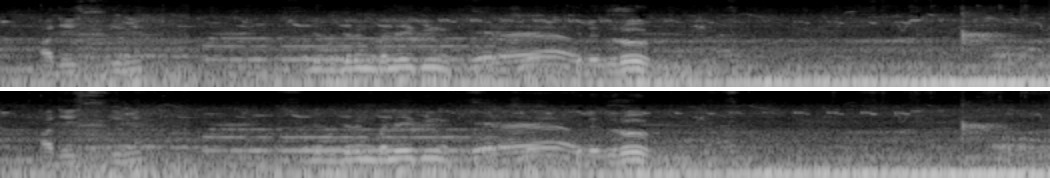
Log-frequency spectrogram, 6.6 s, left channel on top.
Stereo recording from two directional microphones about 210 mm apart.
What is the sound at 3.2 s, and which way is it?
Speech, centre (ahead or behind).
